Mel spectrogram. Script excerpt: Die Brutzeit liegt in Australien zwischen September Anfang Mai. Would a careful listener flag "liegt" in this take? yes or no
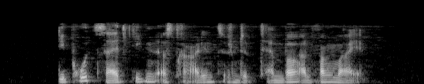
no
